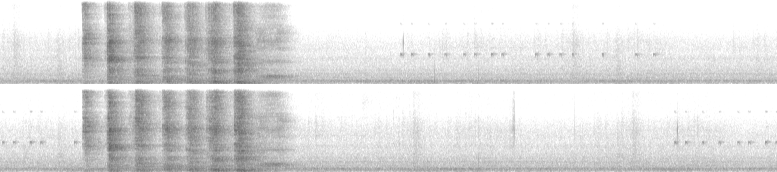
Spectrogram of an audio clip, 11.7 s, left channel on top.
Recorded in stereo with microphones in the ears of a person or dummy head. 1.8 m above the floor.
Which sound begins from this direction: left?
Tearing paper, at 1.2 s.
